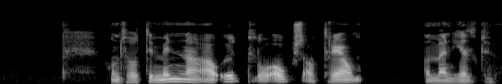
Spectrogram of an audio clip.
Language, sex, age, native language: Icelandic, male, 30-39, Icelandic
